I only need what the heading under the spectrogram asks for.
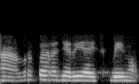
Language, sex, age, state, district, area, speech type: Malayalam, female, 45-60, Kerala, Idukki, rural, conversation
